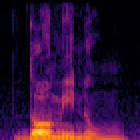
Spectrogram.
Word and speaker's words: dominum: And I'm specifically pronouncing the M because in ecclesiastical pronunciation, the M is supposed to be fully pronounced just like in Italian. If I was reading this in classical, the M would be completely nasalized.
